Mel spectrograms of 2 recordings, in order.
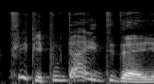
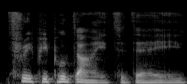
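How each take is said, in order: First: It is said in a light, unconcerned tone. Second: It is said in a concerned, serious tone. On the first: The speaker calls it wrong. "it would be a little bit unusual" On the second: The speaker calls it right. "you can hear there that there's a, a kind of concern"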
